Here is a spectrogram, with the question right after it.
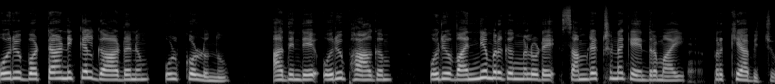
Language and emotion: Malayalam, neutral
